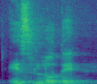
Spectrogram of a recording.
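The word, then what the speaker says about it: Islote: अच्छा, इसका ना मैंने प्रोनाउंसिएशन बाकायदा चेक किया था। अच्छा, हाँ, मैंने कहा ये आई लॉट ना हो, स्पेनिश वर्ड है और ये इस लोते ही बोला जाएगा, इस लोते, इस लोते, इस लोते।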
